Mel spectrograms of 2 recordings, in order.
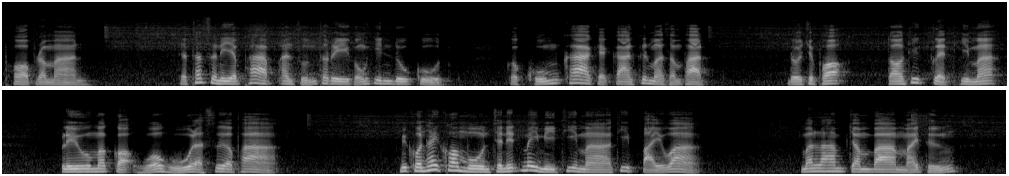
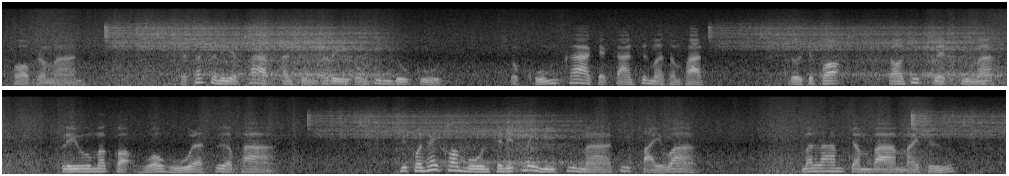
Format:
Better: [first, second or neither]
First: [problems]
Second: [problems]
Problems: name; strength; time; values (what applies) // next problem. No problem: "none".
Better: first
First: hiss; faint; throughout; 25 dB below the speech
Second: hiss; loud; throughout; 1 dB below the speech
